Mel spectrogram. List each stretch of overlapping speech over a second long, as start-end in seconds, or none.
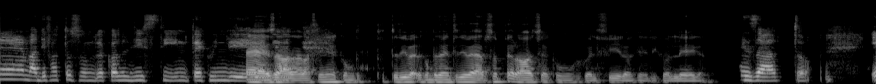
none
